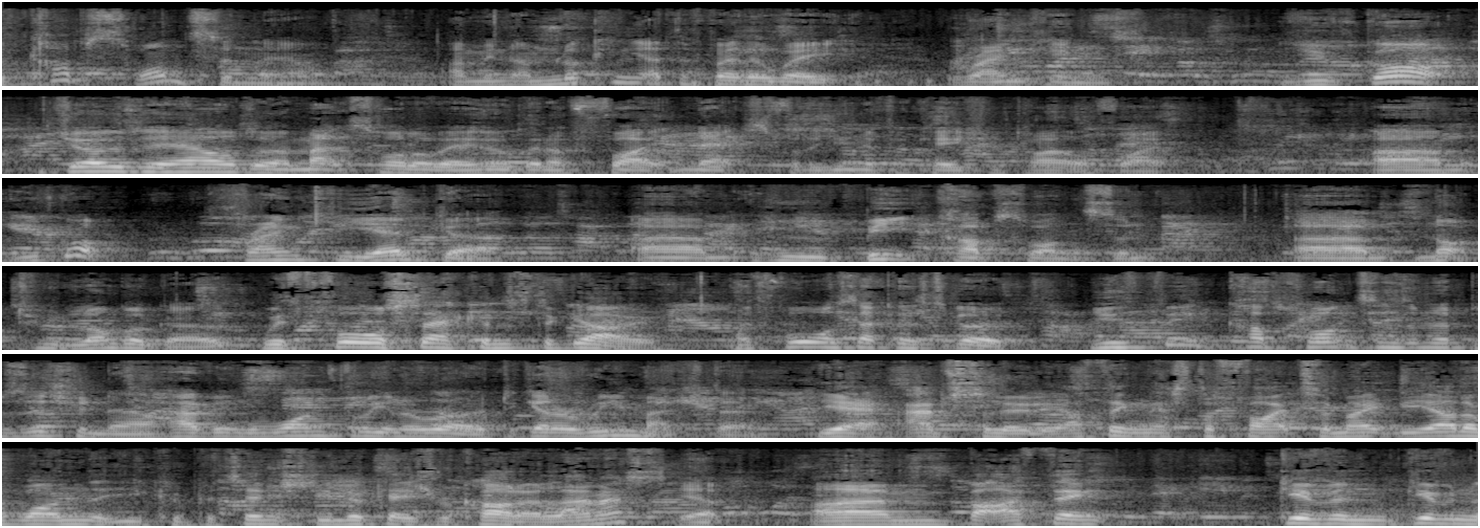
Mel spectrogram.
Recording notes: Watching UFC 206 from a casino! As they deliver their live reaction to the fights on an incredible night at UFC 206 as they watched the action unfold from the viewing party at the Grosvenor Casino Russell Square in London.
